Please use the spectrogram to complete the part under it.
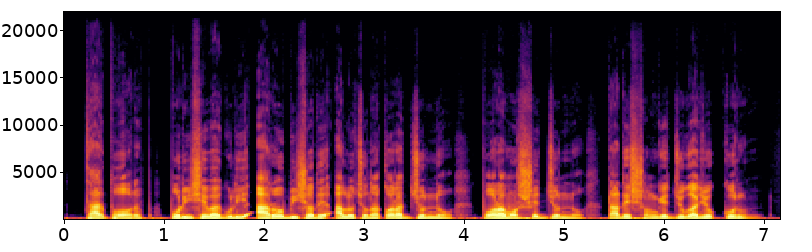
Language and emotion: Bengali, neutral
